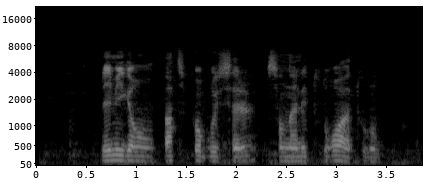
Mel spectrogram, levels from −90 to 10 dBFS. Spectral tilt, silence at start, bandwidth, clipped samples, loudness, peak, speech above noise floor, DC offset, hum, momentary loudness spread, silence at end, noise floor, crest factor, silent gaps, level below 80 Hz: -3 dB/octave; 0.65 s; 7.6 kHz; under 0.1%; -44 LUFS; -24 dBFS; 31 dB; under 0.1%; none; 10 LU; 0.4 s; -75 dBFS; 22 dB; none; -74 dBFS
